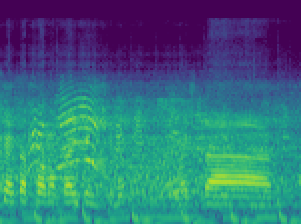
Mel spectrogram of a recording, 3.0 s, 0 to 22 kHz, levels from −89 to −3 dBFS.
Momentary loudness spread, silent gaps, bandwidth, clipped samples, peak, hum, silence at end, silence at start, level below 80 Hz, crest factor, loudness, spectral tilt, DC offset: 8 LU; none; 9.6 kHz; under 0.1%; -2 dBFS; none; 0 s; 0 s; -40 dBFS; 16 dB; -17 LUFS; -4 dB/octave; under 0.1%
